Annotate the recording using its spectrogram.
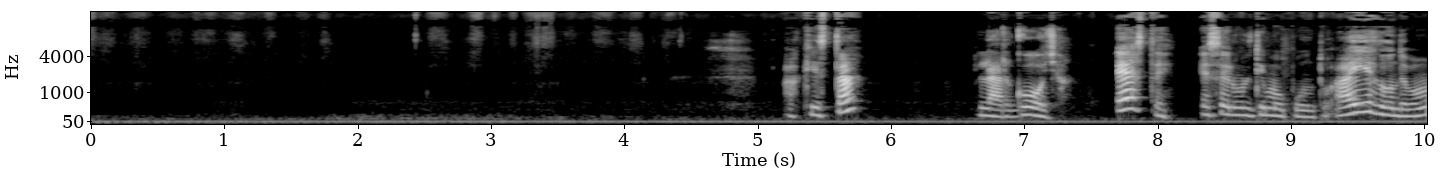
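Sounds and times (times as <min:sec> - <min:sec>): crochet hook rustling yarn: 0:00.0 - 0:04.6
steady low hum: 0:00.0 - 0:10.0.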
